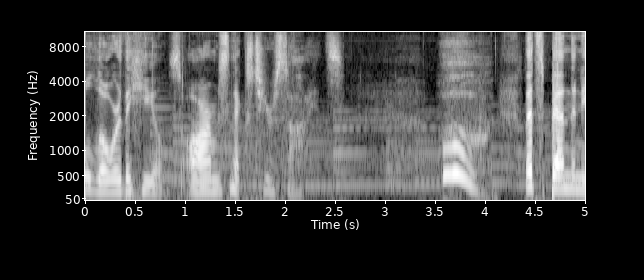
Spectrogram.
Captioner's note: sigh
